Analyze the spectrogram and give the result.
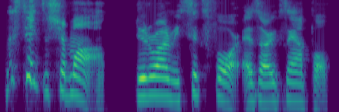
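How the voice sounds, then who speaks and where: A woman giving an earnest teaching sermon on scripture, stressing key phrases and slowing down for emphasis. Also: mid-range voice, very animated, darkish tone, no room sound. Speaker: Bible teacher.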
